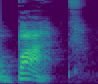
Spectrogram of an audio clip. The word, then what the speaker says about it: baht: It's pronounced bat. I don't know if it's a long A or shorty. Down here, it's a shorty. So it's a bot. Not a bat, but a bot.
